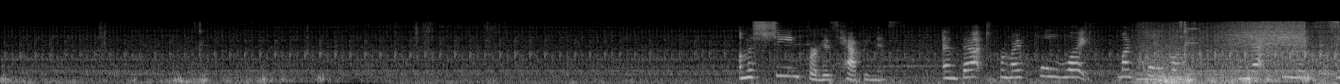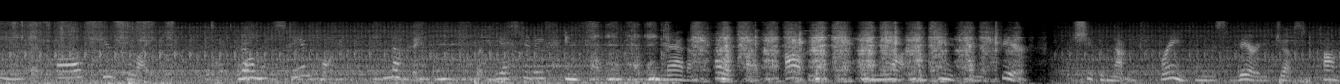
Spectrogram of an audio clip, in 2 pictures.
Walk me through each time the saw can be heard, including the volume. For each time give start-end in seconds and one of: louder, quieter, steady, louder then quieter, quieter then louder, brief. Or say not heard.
12.1-23.6 louder.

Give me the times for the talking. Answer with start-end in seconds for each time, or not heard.
7.3-26.7.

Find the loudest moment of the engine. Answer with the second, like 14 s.
12 s.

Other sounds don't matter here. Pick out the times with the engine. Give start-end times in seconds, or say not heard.
0.0-19.9, 23.9-26.7.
